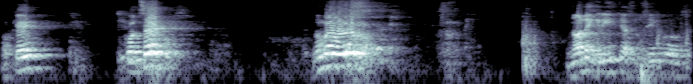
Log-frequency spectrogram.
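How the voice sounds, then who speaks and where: A high-pitched man preaches, throwing rhetorical questions at his congregation. He sounds distant from the mic, in a roomy church, on a dull recording with faint hiss. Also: expressive, extremely slow, a little mellow. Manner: addresses listeners as brother, asks rhetorical questions. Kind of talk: sermon. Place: church hall. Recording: echoey church audio from far off, dull and slightly noisy.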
